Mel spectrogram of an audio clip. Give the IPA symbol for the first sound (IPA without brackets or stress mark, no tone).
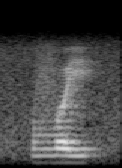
v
